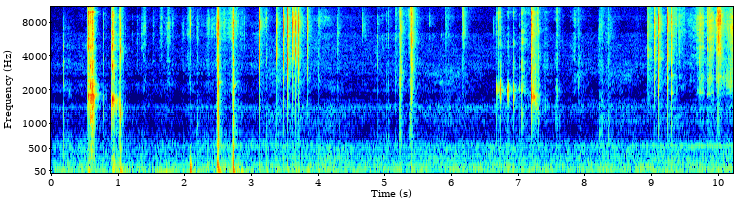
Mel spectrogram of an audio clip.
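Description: Long green acrylic nails tap and scratch along the body of a small, hollow, gold metallic spray can or bottle with a white label and a silver cap, held in the hand close to the microphone. Irregular sharp, bright clicks with a brief metallic ping around 1.6 kHz die away almost at once, separated by quiet gaps. Near the end, airy, high scratching brushes take over.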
